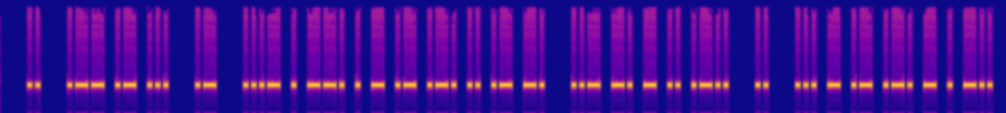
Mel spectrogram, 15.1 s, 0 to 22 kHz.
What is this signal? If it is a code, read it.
Morse code, heard as a keyed tone, about 20 wpm, 1000 Hz. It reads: I WAS A VEGETARIAN UNTIL I STARTED
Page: Daily quotes in Morse Code at 20 Words per Minute. Use this to improve your code copying skill.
